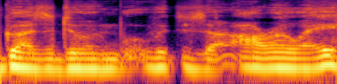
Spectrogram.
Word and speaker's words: ROA: You guys are doing, is it ROA?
